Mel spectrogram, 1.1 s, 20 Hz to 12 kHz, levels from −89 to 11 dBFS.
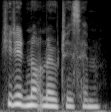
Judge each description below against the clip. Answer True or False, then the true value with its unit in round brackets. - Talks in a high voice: True (220 Hz)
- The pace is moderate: False (270 wpm)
